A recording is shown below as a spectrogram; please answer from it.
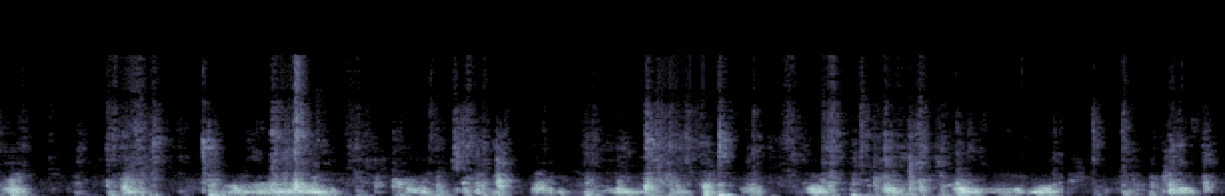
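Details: Siberian Husky puppies whimpering and yipping in a steady run of short, reedy cries, overlapping with human talk close by.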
